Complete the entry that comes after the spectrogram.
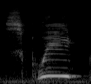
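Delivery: very high mouse squeak; tiny high squeak. Acted. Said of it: "said Mouse".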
